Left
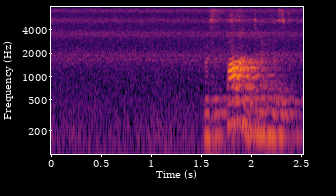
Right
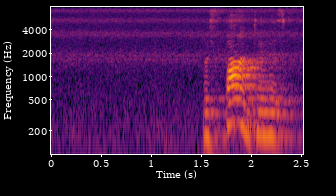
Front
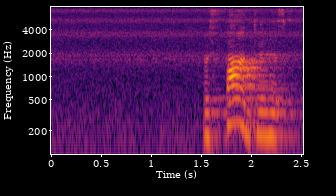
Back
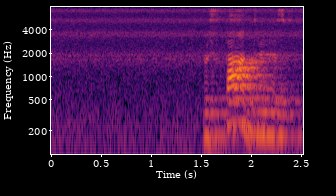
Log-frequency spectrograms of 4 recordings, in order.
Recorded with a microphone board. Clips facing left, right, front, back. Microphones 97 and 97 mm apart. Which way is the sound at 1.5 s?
75° right.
